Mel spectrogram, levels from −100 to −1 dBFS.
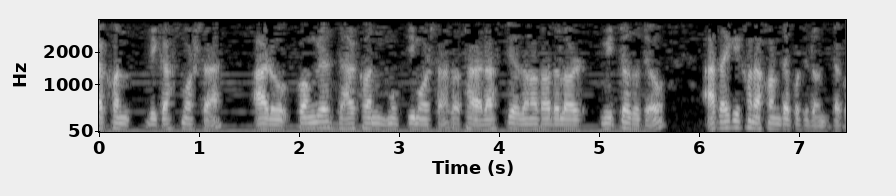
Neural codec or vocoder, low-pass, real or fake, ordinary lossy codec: none; 3.6 kHz; real; none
